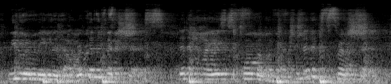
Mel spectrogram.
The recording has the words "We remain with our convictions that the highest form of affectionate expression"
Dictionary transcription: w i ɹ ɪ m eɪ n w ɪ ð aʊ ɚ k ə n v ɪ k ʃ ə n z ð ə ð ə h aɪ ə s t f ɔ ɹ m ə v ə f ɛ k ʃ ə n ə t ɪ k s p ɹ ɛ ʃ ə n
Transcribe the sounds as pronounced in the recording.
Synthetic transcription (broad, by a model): w i w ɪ m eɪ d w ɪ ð aʊ ɚ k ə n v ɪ k ʃ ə n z ð ə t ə h aɪ ə s t f ɔ ɹ m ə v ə p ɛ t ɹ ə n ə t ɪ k s p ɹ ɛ ʃ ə n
